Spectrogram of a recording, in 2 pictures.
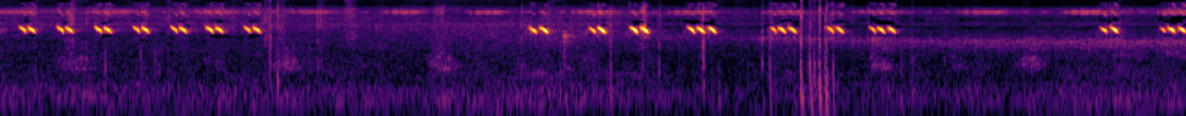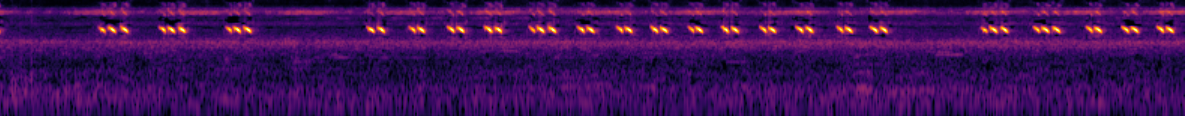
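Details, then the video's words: Carolina ground cricket giving long runs of high, clipped double and triple pulses with brief pauses, plus a single dull knock midway, over a soft constant high whine. "Sound illusion by Carolina Ground Cricket."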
